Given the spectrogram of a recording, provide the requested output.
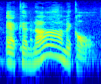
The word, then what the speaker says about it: economical: stress it's different because for economy it's stressed on the second syllable but for economical it's dressed in the third syllable all right so what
